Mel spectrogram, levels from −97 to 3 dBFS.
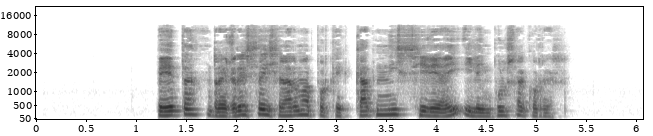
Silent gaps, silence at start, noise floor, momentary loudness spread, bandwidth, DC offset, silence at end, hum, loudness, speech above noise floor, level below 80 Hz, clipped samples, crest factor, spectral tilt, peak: none; 1.25 s; -87 dBFS; 10 LU; 11.5 kHz; under 0.1%; 0.8 s; none; -25 LUFS; 62 dB; -74 dBFS; under 0.1%; 20 dB; -5 dB/octave; -8 dBFS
